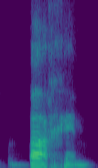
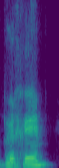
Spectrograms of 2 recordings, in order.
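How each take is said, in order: First: The first vowel is an a sound. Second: The first vowel is an e sound. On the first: The speaker calls it right. "decimos bajem" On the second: The speaker calls it wrong. "en vez de decir vejem"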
